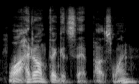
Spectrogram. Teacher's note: It's the pauses that most shape his deliberate rhythm.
